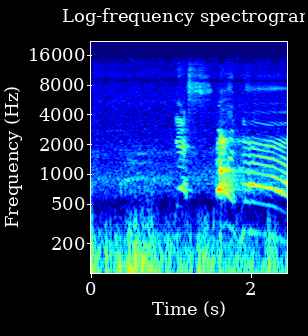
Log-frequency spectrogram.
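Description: A Dutch shepherd gives a short yip and then a long high whine, starting about a second and a half in and falling steadily in pitch. Under it runs a low rumble of wind on the microphone.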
